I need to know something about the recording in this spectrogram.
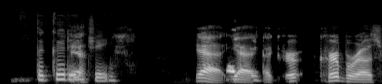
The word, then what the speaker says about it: Kerberos: Kerberos, which is the Greek pronunciation, literally means spotted.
